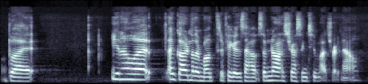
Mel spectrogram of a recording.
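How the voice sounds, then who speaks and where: A young woman co-hosting a casual chat, with a raspy voice from being sick and slangy talk full of "like". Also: mid-range voice, a little fast. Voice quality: smoker-like rasp. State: sick with a cough, voice roughened. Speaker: podcast co-host.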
